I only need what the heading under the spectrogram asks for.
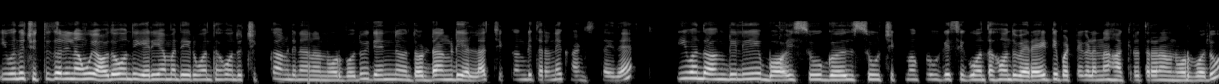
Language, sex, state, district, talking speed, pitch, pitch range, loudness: Kannada, female, Karnataka, Mysore, 170 wpm, 220 Hz, 205-240 Hz, -17 LUFS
